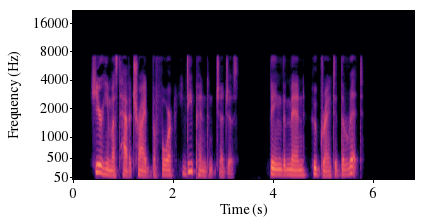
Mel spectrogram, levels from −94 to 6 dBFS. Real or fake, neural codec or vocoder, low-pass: fake; codec, 24 kHz, 0.9 kbps, WavTokenizer, large speech release; 7.2 kHz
